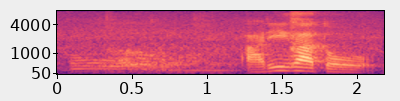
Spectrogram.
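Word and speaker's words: ありがとう: So, remember, it's a long O sound for arigato. It's not arigato, right? Arigato, right? You drag out the O sound at the back, and it is a RI sound.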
